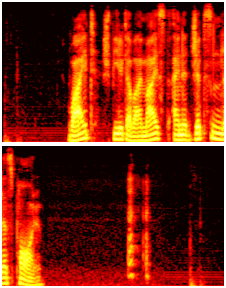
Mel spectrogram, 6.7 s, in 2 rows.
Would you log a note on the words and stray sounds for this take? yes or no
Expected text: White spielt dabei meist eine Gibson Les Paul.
yes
